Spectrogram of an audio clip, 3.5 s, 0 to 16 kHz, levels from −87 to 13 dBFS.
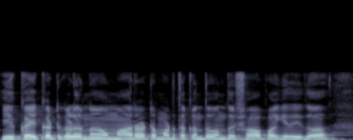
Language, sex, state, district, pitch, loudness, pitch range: Kannada, male, Karnataka, Koppal, 200 Hz, -13 LUFS, 185-215 Hz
